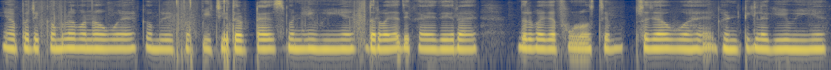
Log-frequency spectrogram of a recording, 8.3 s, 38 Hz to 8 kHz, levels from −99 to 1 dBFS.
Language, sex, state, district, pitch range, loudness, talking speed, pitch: Hindi, female, Bihar, Gaya, 195-200 Hz, -17 LUFS, 215 wpm, 195 Hz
